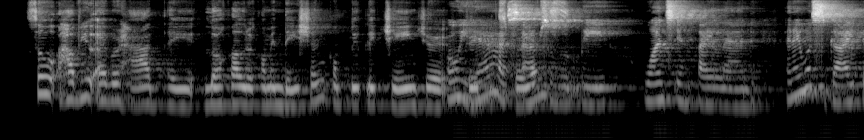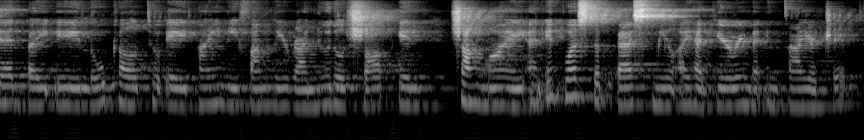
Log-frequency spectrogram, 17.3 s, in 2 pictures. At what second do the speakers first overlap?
4.5 s

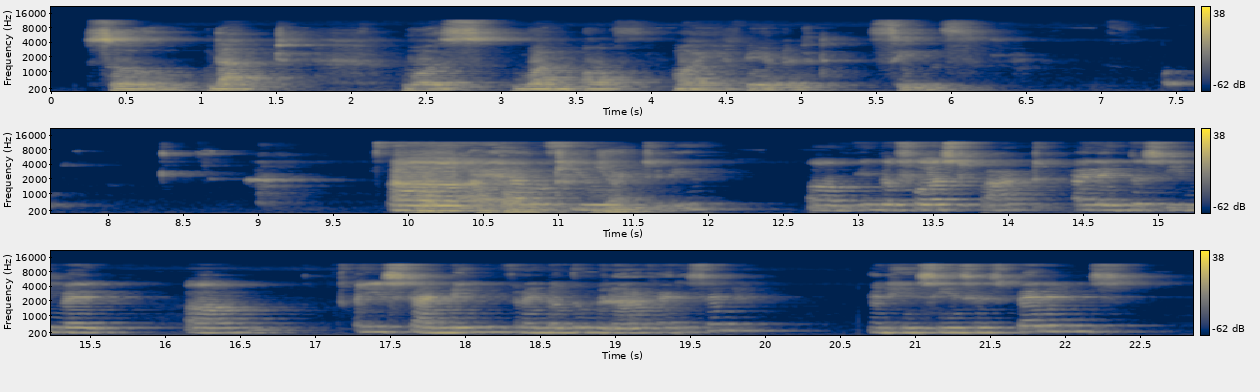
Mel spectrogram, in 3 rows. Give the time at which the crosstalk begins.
10.0 s

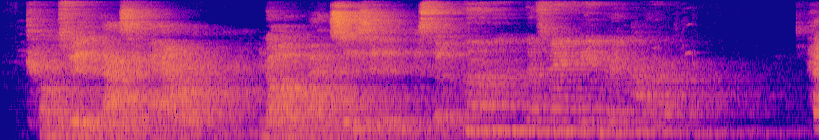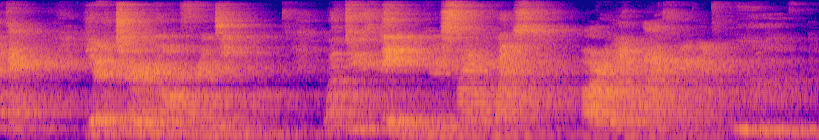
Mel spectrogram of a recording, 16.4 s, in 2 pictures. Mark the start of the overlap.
none

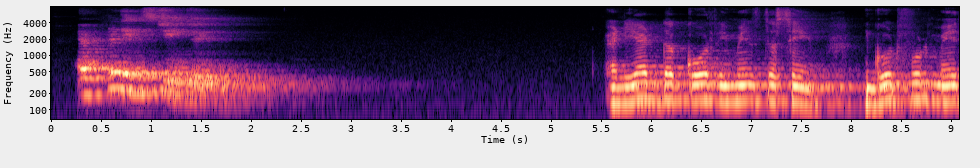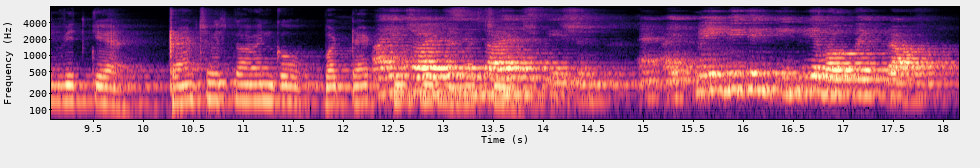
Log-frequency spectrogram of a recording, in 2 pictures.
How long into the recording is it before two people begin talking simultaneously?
12.3 s

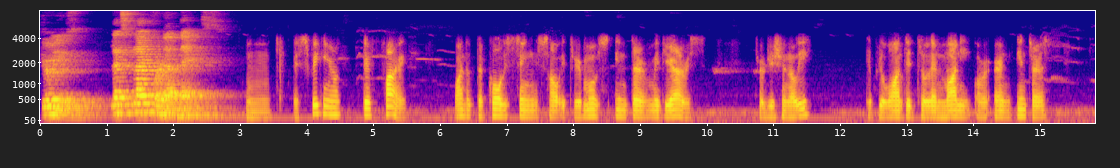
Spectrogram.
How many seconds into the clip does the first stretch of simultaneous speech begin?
none

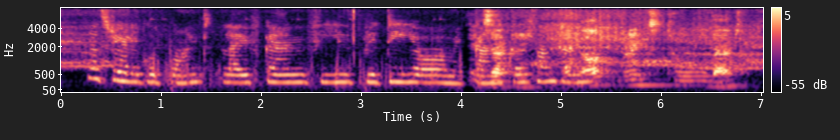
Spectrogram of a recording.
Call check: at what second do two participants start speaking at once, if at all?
4.1 s

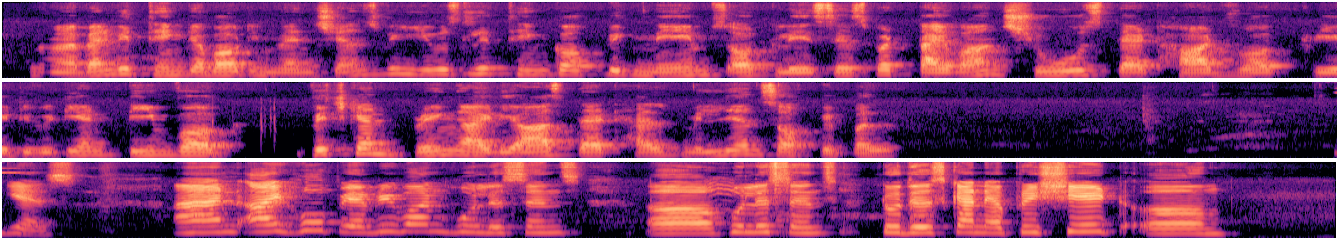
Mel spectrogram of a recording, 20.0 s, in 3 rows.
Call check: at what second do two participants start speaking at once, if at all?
none

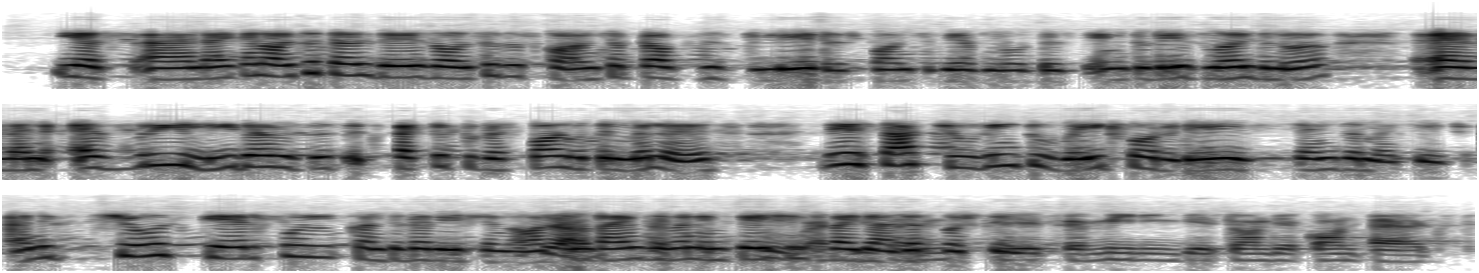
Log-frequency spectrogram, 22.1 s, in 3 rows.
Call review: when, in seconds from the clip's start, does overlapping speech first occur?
17.4 s

